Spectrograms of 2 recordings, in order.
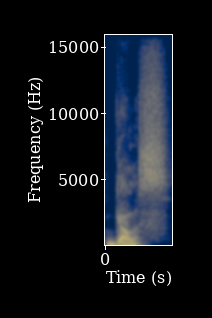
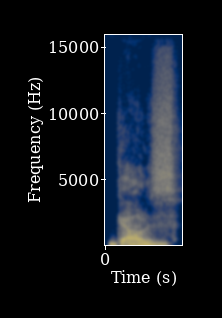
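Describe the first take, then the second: First: Put-on "girls" ending in a hissed s; wrong voiceless plural. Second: Put-on "girls" ending in a buzzing z; correct voiced plural. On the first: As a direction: end "girls" on a sharp voiceless s, not z. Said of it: "not girls". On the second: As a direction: draw out "girls" with a voiced z at the end. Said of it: "what you should pronounce should be". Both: Shown as a demonstration.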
